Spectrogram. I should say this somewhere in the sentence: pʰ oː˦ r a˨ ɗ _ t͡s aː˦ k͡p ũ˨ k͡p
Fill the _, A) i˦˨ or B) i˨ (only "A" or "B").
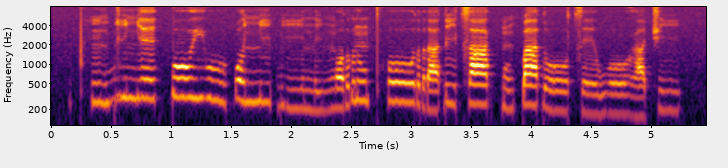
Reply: A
